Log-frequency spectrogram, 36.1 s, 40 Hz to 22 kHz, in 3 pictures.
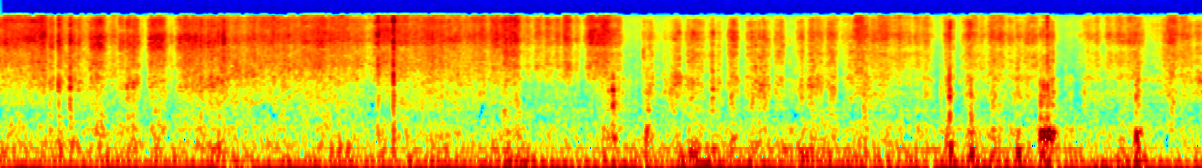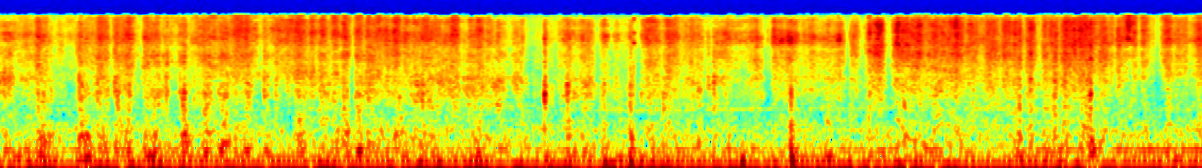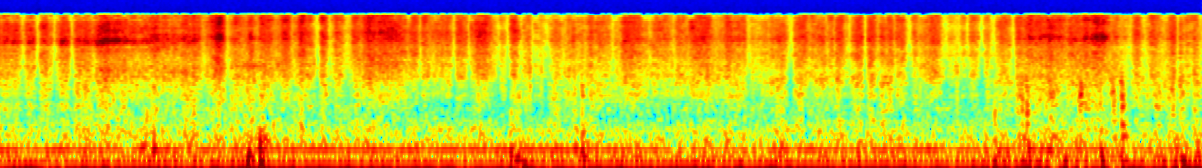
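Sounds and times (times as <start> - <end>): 
dry blanket rustling: 0.0 - 36.0.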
